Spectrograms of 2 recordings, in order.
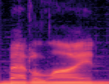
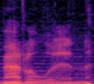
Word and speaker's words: Madeline: meeting Madeline and yes her name is pronounced Madeline not Madeline in passing we learned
